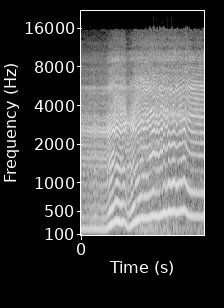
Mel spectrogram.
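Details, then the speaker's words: Traxxas Revo 3.3 nitro engine, final tune after break-in, warmed up: steady high idle without creeping, rising smoothly on a throttle blip and settling back evenly; healthy tune. "there second gear it's real smooth shifting let's listen for it [Music] so Idols without creeping"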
